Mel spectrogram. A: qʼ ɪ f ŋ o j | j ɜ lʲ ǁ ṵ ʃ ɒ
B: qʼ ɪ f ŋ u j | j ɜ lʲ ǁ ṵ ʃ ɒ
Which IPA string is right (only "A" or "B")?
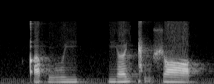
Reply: B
